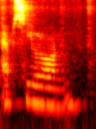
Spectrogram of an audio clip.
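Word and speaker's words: ε: Ini bacanya eta, ini bacanya epsilon.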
